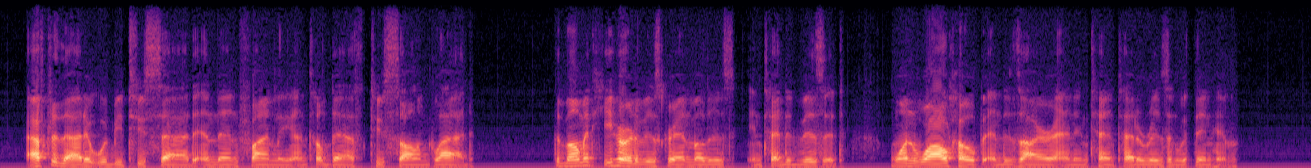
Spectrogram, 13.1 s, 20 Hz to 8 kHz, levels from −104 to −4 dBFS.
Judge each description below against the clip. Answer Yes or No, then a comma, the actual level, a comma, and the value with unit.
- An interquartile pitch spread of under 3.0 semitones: Yes, narrow, 2.5 semitones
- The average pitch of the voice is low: Yes, low, 110 Hz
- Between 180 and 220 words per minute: No, average, 160 wpm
